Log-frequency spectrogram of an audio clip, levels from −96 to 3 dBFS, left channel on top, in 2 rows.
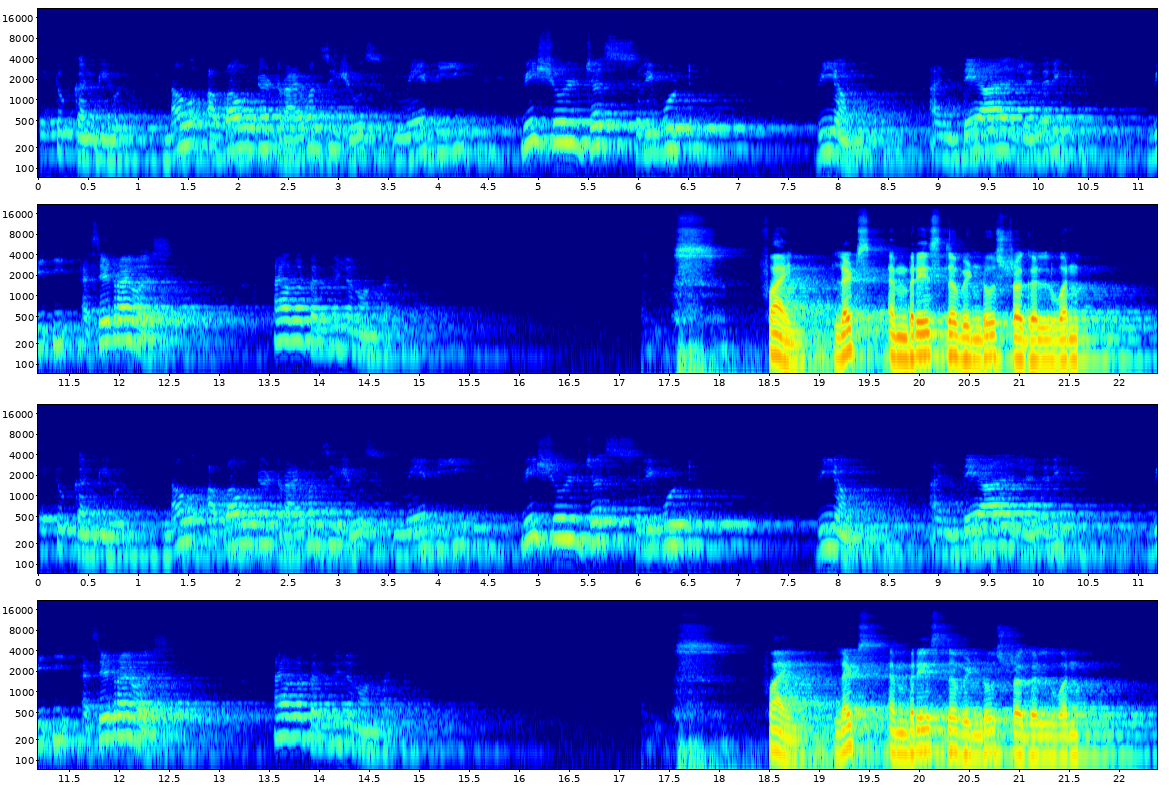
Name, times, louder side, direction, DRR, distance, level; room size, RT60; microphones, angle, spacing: voice 1, 0.2-1.0 1.2-4.3 4.8-6.5 7.8-8.2 8.9-10.5 11.1-12.5 13.5-14.7, left 1 dB, 20° left, 2 dB, 2.2 m, -48 dB
voice 2, 17.6-17.9 18.5-18.8 19.1-21.6, left 5 dB, 55° left, 12 dB, 0.4 m, -28 dB
24.0 x 12.5 x 9.0 m, 2.3 s
head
